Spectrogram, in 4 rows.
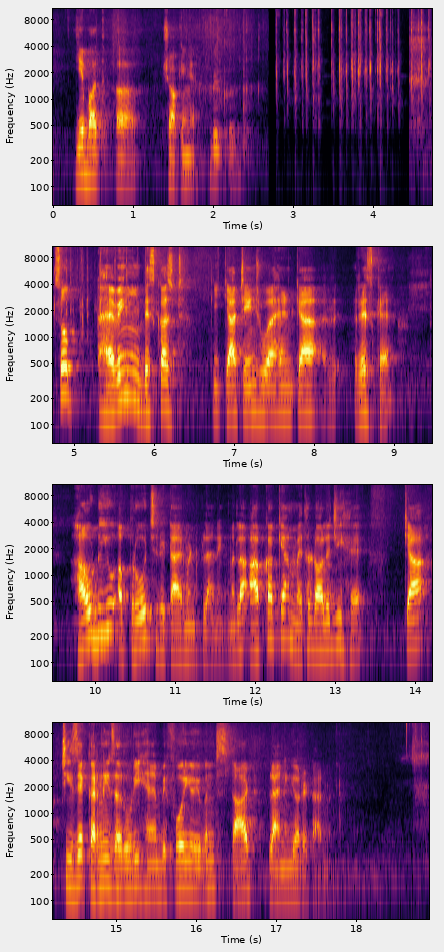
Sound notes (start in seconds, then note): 2.8 typing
